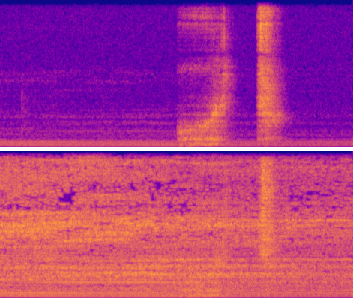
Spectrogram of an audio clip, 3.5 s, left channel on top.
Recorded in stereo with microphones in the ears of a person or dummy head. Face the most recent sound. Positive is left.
turn(degrees=70)  # may be behind; listen again after turning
